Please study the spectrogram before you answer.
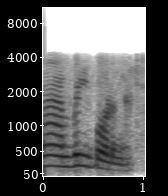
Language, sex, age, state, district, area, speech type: Tamil, female, 60+, Tamil Nadu, Tiruvarur, rural, conversation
